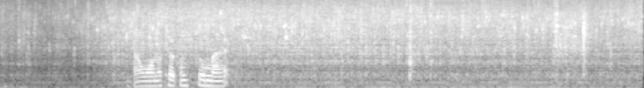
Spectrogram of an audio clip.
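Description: Onions sizzle and hiss in a hot pot.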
